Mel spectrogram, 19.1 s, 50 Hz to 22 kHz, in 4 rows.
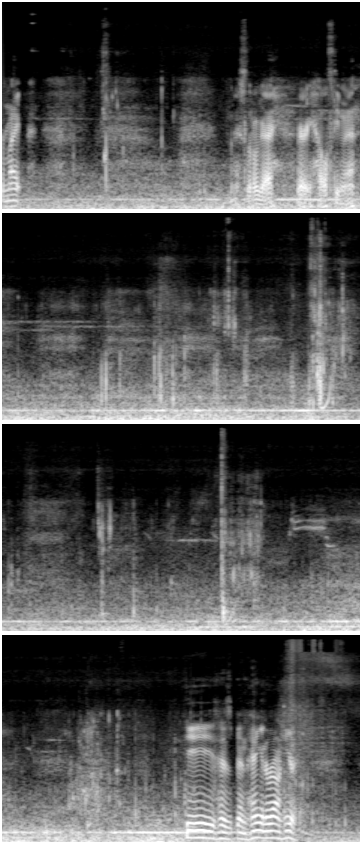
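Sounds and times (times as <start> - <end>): steady low rumble: 0.0 - 19.0
water sloshing: 0.7 - 2.4, 6.2 - 17.0, 17.9 - 18.9
short water splashes: 8.8 - 9.6, 12.4 - 13.1, 15.1 - 16.1.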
